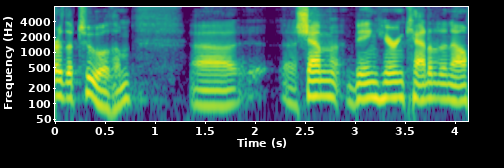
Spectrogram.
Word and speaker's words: Sham: Her name is Sham, S-H-A-M, but it's pronounced S-H-E-M, Shem.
